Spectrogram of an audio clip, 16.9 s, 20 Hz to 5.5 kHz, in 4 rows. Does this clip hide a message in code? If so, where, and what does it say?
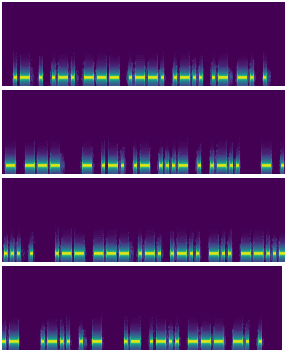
Yes: Morse code from 0.2 to 16.6 s, heard as a keyed tone, about 25 wpm, 600 Hz. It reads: AEROPLANE TO TRAVEL THE WORLD, LET ALONE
